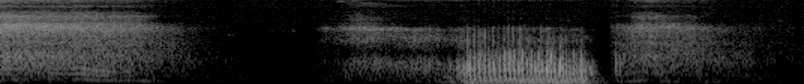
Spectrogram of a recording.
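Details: Sleeping pug: one rough, snorting snore between softer noisy breaths; snoring.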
